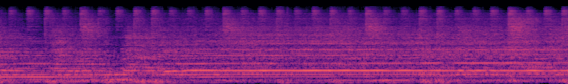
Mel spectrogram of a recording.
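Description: Live rock band music: electric guitar and keyboard over a steady beat, with a long held note starting about a second in.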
